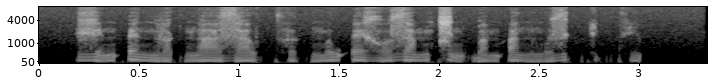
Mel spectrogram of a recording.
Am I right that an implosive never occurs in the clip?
no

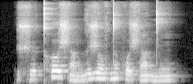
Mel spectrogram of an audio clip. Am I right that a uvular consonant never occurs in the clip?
yes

